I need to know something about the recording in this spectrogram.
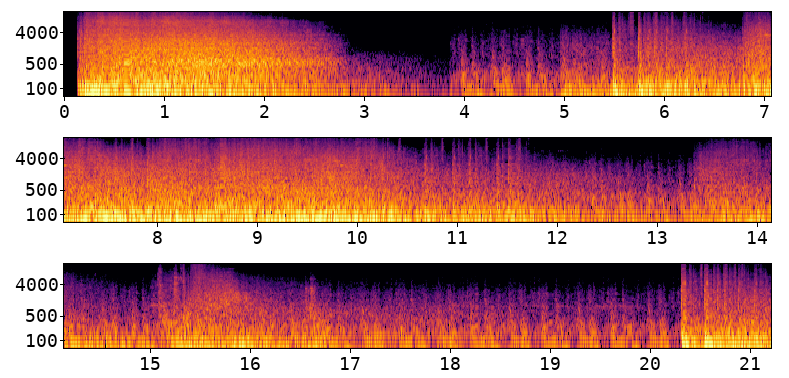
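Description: Heavy guns fire in rapid bursts with loud booms.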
